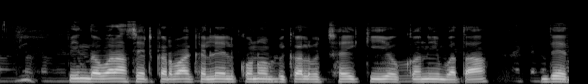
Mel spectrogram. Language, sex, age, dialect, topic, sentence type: Maithili, male, 25-30, Bajjika, banking, question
